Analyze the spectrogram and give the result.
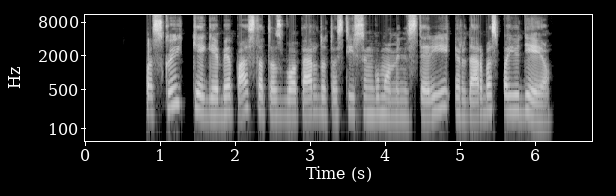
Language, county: Lithuanian, Šiauliai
